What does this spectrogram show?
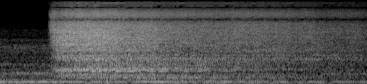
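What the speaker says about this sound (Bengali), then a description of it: "ফুরনে দিচ্ছি পাঁচ ফুরন তেজপাতা শুকনো লঙ্কা দিয়ে আর কি ডালটা ফুরন দেবো" Spices, bay leaves and dry red chillies dropped into hot oil as a tempering for boiled dal, giving a sudden loud sizzling hiss that stays steady and slowly fades a little over a few seconds.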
